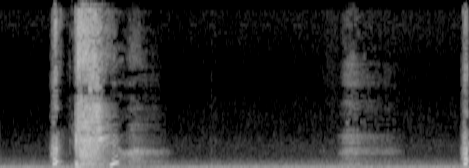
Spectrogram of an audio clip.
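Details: Person with a winter cold: a sharp indrawn breath, then a loud explosive sneeze, followed by a short sniff; sneezing.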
